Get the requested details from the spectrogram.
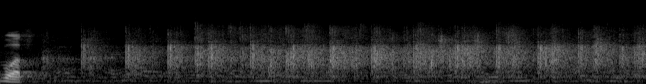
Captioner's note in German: Beifall bei der SPD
